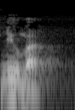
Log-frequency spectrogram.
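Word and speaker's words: pneuma (πνεῦμα): In the Greek, in the New Testament, it's pneuma, with a silent P. That's where we get the word pneumatic drill.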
